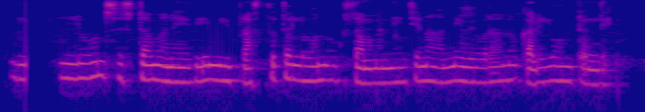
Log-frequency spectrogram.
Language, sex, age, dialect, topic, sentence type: Telugu, female, 25-30, Central/Coastal, banking, statement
